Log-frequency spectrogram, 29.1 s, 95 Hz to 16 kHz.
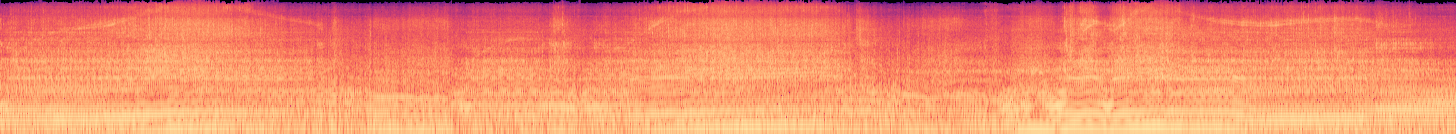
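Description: Big-turbo 2012 Kia Optima SX's 2.0-litre turbocharged four-cylinder being driven hard, its note climbing and falling again and again through the gears. About two-thirds of the way through the revs drop sharply and jump back up. A high whistle rises and falls above the engine.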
